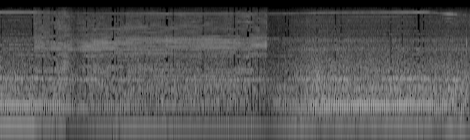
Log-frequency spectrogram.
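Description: Benchtop thickness planer running steadily. From about half a second in to about four seconds in, a board passes through the cutterhead and adds a harsher high-pitched whine of wood being planed; after that the machine runs on without load.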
